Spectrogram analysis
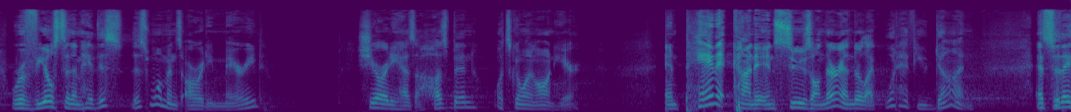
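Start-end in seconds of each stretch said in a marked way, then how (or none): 0.8-5.8 hushed divine warning. Retold or imitated. God revealing to Egyptians. 8.8-9.7 hushed mock panic. Egyptians panic.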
